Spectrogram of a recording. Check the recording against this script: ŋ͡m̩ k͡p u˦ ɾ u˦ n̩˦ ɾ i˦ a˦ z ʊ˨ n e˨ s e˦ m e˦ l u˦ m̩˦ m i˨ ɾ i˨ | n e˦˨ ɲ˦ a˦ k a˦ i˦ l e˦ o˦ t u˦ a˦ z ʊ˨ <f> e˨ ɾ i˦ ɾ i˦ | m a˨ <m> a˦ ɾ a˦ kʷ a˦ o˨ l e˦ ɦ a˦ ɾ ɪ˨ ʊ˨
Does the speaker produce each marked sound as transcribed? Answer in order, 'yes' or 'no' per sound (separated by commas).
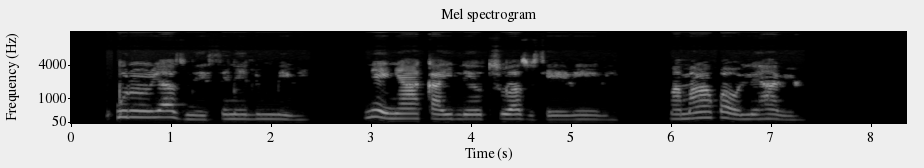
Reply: no, yes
